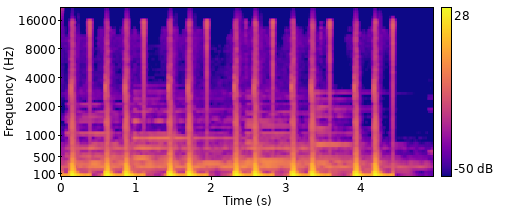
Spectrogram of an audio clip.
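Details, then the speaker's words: Educational heart animation, heart rate about 72 per minute: regular lub-dub, louder first sound from atrioventricular valve closure, softer second from semilunar valve closure; normal heart sounds. "the characteristic ldb sounds of the heartbeat are produced as the valves close the closing of the atrio ventricular valves produces the louder Lu sound and the closing of the semi lunar valves produce the softer dub"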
